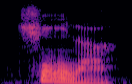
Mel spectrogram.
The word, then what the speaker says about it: China: Her name is spelled just like China, the country, but it is pronounced China, according to the book.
